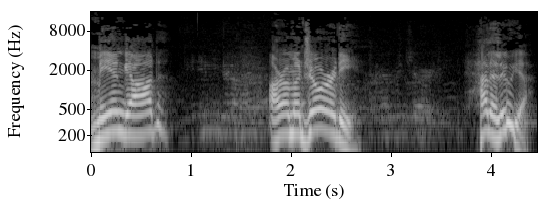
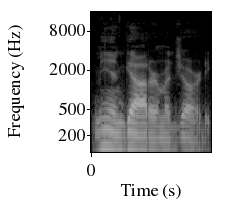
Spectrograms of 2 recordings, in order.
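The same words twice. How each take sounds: First: Bold declaration to the congregation; proclaiming. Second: Murmured fast to yourself, much softer; hushed, rapid affirmation; quiet, quick repeat. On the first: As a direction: say it out like a confession of faith. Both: Shown as a demonstration. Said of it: "Say that".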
